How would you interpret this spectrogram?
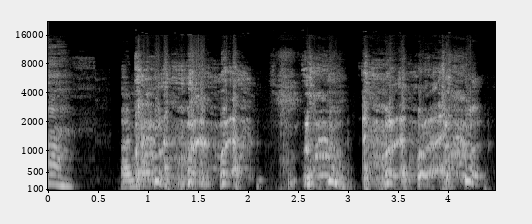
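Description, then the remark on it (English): A hard coughing fit: loud, harsh coughs come in several rough clusters one after another, barely pausing between bursts, after a brief quiet moment at the start. “Like, you well, know, you know when you cough so hard you start to sweat?”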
